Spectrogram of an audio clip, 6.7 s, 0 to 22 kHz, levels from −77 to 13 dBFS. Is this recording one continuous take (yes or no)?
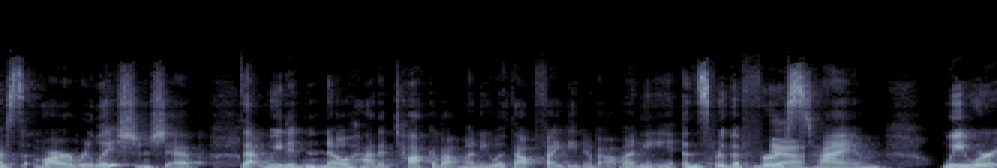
no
